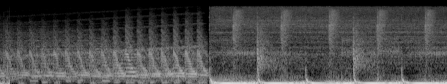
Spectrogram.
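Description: Electronic dance music with no speech: fast repeating notes build up and grow louder for about two seconds, then a heavy bass drop comes in with a strong kick drum about twice a second.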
